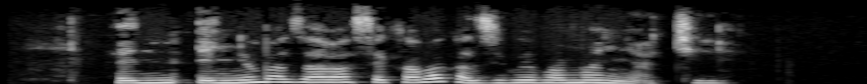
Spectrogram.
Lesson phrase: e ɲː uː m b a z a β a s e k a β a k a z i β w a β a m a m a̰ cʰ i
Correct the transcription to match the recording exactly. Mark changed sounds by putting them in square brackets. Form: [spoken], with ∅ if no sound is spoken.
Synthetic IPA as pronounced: e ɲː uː m b a z a β a s e k a β a k a z i β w [e] β a m a [ɲ] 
